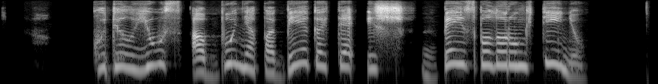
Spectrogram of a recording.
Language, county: Lithuanian, Telšiai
